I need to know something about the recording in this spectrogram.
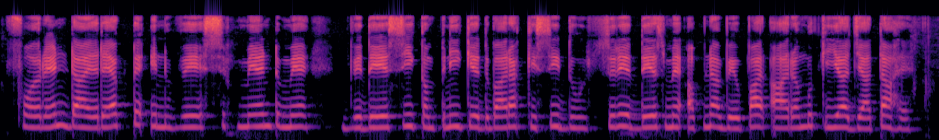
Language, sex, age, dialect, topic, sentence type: Hindi, female, 18-24, Kanauji Braj Bhasha, banking, statement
